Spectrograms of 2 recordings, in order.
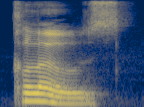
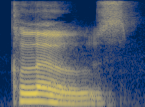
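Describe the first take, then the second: No difference in how they are said.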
